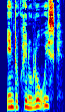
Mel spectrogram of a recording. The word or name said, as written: endokrinologisk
